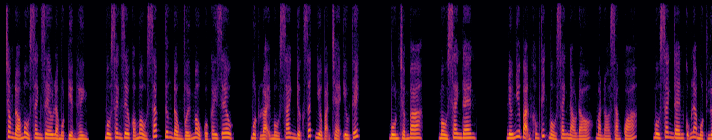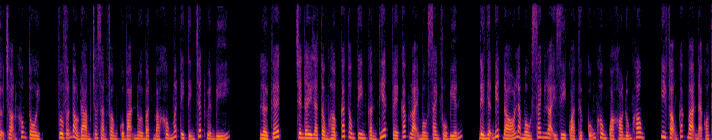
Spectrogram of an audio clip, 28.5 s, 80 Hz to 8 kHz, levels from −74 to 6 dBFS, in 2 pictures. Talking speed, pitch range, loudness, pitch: 255 wpm, 180-235 Hz, -21 LUFS, 205 Hz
